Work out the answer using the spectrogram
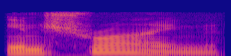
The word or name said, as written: enshrine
